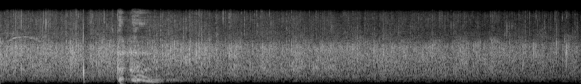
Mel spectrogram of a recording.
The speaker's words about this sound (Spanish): Si Dios te habló, dale un aplauso al Señor, que Él se lo merece.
